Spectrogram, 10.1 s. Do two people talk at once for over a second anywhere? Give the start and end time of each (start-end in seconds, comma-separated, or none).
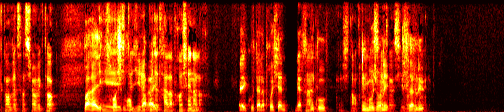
2.0-3.2, 7.2-8.5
